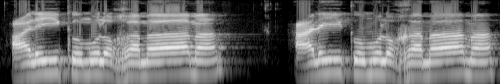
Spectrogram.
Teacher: غین کو پر پڑھیں گے۔ غین حروف مستعلیہ میں سے ہے، حروف مستعلیہ 7 ہیں جن کا مجموعہ خص ضا و تنقیز ہے، یعنی خا، صاد، ضاد، غین، طا، قاف، ضا۔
